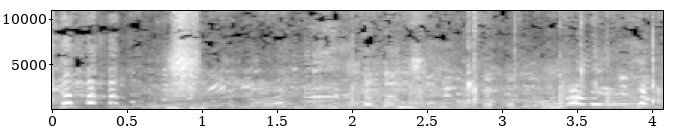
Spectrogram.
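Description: Excited chatter of a group of men, several voices talking and calling out over one another.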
